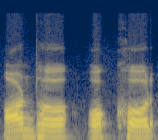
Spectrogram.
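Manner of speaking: অর্ধ, অক্ষর with an o-like vowel. Shown as a demonstration. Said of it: "ও এর মতো উচ্চারণ".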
